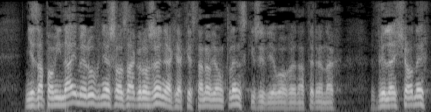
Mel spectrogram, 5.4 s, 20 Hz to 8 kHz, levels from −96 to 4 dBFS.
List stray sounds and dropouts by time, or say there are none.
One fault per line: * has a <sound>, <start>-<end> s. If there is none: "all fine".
all fine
